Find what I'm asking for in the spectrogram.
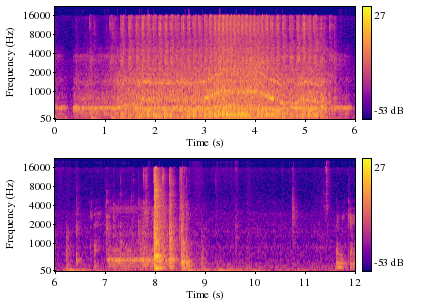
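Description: Domestic sewing machine running in one long steady burst as bag handles are basted into place on a handbag, then stopping, followed by handling clatter and a sharp knock.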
